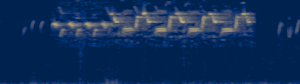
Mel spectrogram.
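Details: Goldfinch, recently moulted, singing a two-second phrase of liquid twittering and tinkling notes, rapid and varied, sitting high in pitch, followed by a couple of faint soft chips; background otherwise silent.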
